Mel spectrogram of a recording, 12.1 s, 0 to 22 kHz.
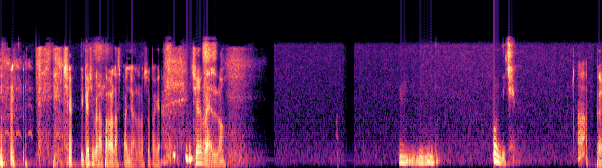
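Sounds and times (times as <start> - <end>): man humming: 0.0 - 2.4, 3.2 - 4.7, 11.5 - 12.0
man speaking: 0.0 - 4.8, 11.5 - 12.0.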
